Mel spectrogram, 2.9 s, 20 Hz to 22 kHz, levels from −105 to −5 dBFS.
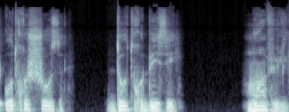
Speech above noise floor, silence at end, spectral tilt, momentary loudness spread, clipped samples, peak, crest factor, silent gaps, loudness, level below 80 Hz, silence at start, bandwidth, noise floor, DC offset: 63 dB; 0 s; -6 dB/octave; 10 LU; under 0.1%; 0 dBFS; 16 dB; none; -17 LUFS; -44 dBFS; 0 s; 16 kHz; -78 dBFS; under 0.1%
